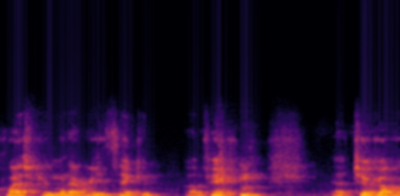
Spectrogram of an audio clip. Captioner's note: chuckles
